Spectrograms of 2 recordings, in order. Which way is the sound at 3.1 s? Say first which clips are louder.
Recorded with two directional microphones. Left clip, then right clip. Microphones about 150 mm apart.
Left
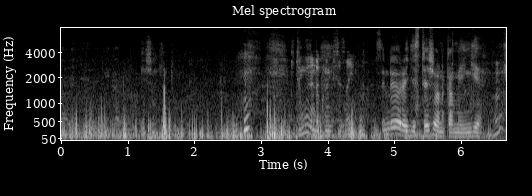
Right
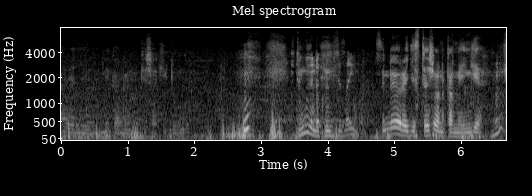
Left 11 dB; 90° left.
